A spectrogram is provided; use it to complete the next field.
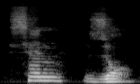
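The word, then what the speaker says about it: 先祖: You have sosen and senzo. Sosen, senzo, sosen, senzo. And I'm often forget when to pronounce when the S changes to a Z.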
